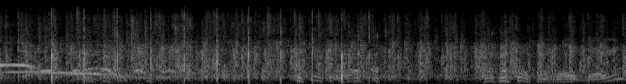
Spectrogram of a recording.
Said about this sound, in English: but please, no shouting, clapping, whistling, that kind of thing during the debate. We're going to give you a chance to do that right now, so please welcome to the podiums Lee Terry and Jim Esch.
